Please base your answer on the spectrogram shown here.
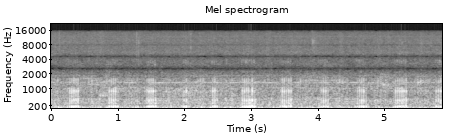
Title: Cute Kitten Rocky has hiccups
